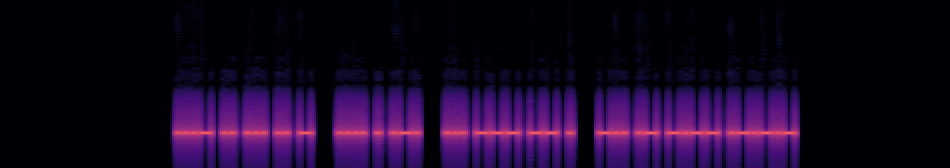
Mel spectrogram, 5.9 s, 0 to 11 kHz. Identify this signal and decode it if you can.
Morse code, heard as a keyed tone, about 50 wpm, 700 Hz. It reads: VISIT HER SOME DAY.
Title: Sentences from Top 900 Words 50wpm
